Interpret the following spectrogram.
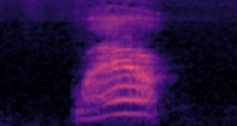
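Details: Bengal cat tucked away in a hiding spot indoors, letting out a single drawn-out meow of about half a second that rises then falls in an arch, clear harmonics, against a quiet room.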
